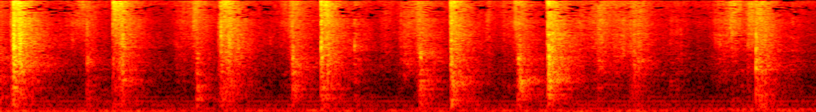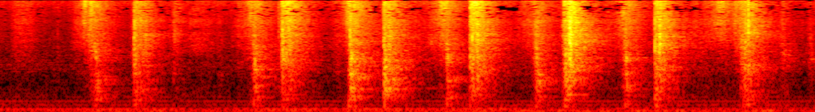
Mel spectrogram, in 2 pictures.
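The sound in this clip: Tarot cards being shuffled, a rapid run of many crisp papery riffles and snaps in an irregular rhythm, fairly loud and with no talking.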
